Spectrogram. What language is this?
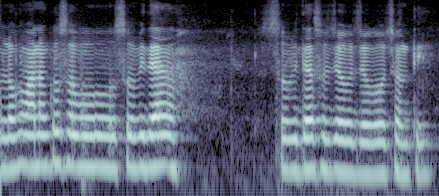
Odia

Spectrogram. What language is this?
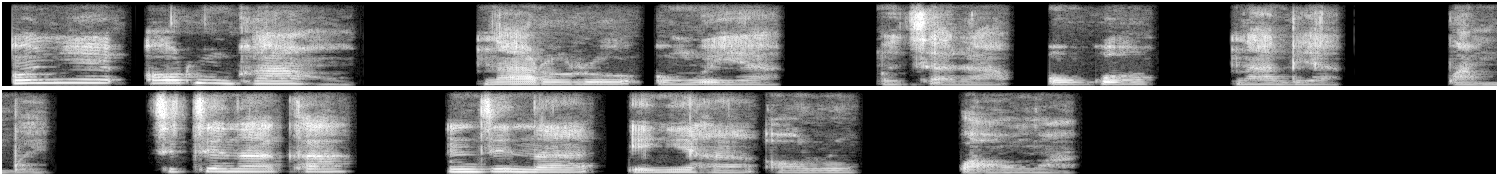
Igbo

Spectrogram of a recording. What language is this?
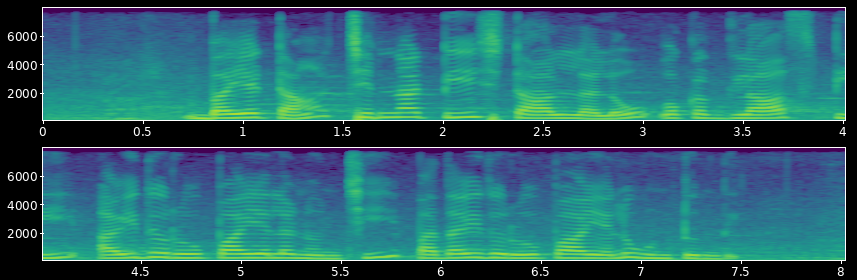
Telugu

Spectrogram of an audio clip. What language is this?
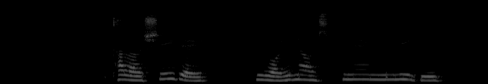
Pashto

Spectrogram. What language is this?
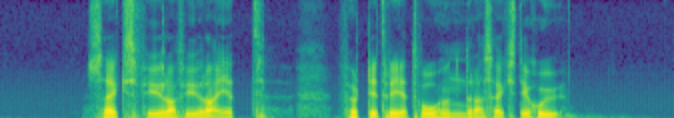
Swedish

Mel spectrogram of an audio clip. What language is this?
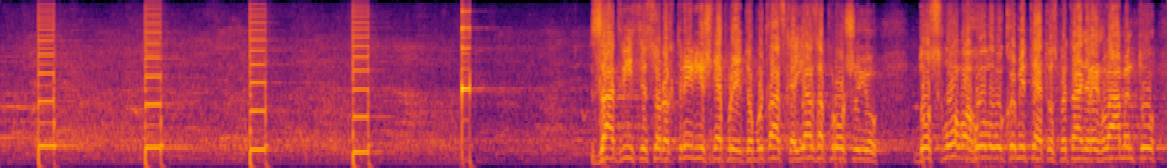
Ukrainian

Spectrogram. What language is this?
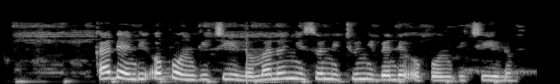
Luo (Kenya and Tanzania)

